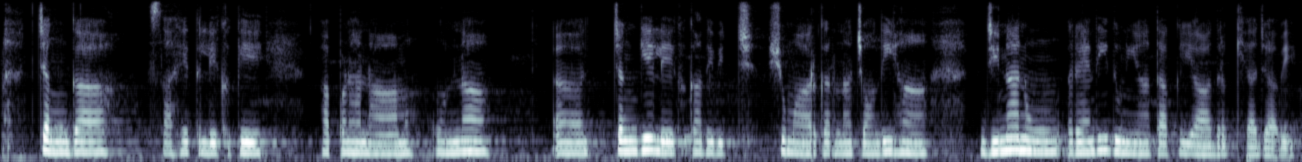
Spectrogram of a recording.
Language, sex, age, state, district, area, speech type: Punjabi, female, 30-45, Punjab, Patiala, rural, spontaneous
